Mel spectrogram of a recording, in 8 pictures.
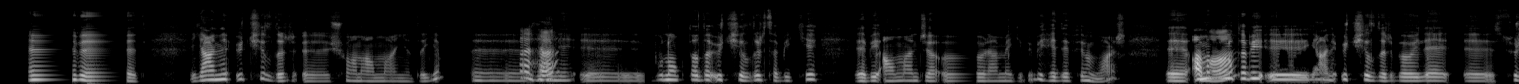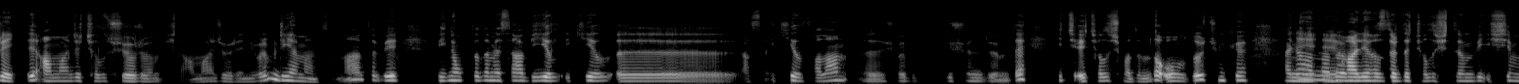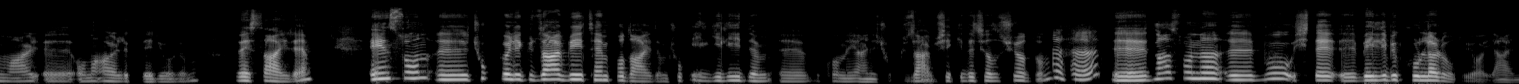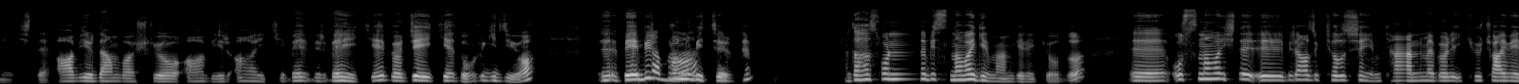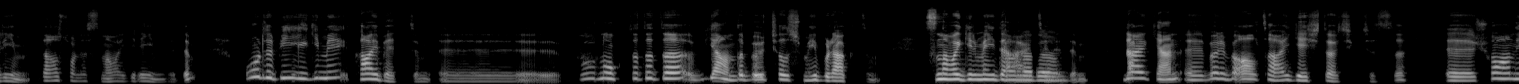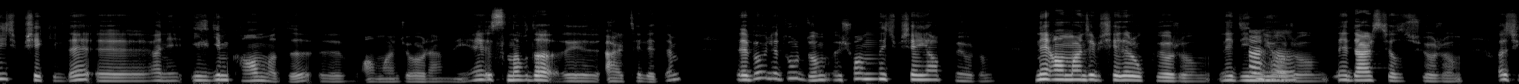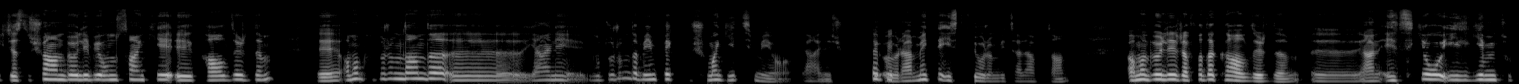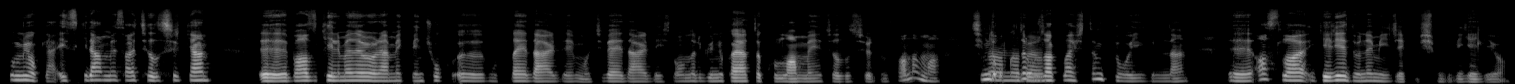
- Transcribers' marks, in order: distorted speech; tapping; other noise
- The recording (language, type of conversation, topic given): Turkish, advice, Zamanla sönüp giden tutkumu veya ilgimi nasıl sürdürebilirim?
